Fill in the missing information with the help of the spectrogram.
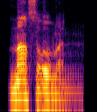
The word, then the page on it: Mussulman: British English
